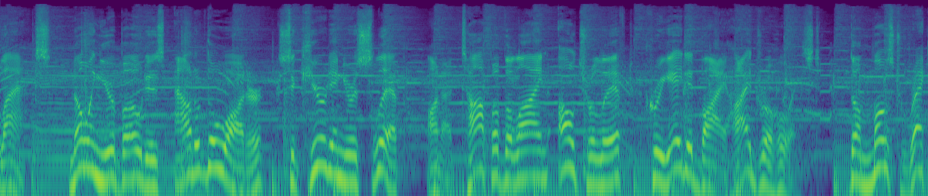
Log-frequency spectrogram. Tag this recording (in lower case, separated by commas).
speech, music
